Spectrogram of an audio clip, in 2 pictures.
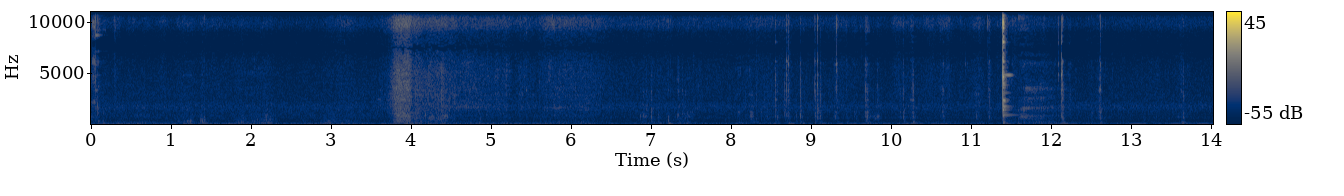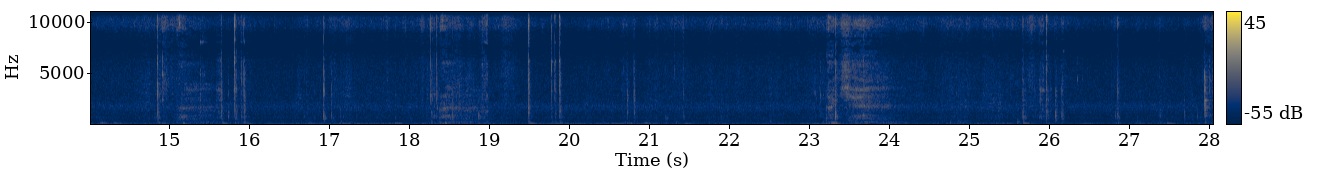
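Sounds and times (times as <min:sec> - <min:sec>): small metallic clicks and taps: 0:06.8 - 0:12.8, 0:13.6 - 0:21.6, 0:25.4 - 0:28.0.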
